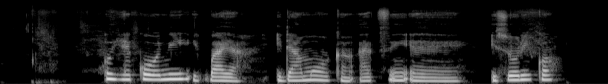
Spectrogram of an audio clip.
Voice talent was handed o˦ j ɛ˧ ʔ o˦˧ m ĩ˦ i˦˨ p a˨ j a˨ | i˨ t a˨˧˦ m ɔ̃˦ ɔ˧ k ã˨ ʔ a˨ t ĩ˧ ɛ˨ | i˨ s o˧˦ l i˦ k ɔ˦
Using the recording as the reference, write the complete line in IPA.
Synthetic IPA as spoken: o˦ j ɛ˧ k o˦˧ n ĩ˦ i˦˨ k͡p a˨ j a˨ | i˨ d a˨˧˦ m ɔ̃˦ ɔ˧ k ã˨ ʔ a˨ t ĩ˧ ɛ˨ | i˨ s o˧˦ ɾ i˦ k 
